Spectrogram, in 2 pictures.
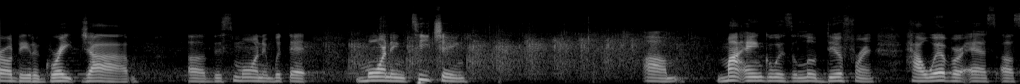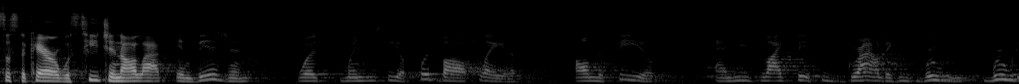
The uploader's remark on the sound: during session 2 at our 2022 Women's Conference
